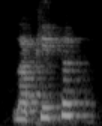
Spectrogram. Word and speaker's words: lápiz: Leah, remember for learning like the European Spanish, you pronounce the Z or the C like a th, like you have a lisp, right? Lápiz.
